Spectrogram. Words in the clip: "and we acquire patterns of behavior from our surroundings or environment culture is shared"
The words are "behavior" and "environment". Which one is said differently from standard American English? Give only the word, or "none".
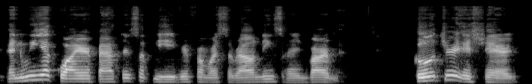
none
